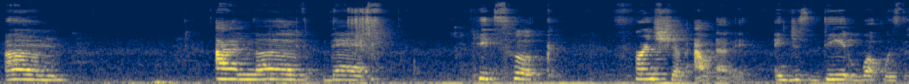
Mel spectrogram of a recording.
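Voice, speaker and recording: A woman's voice: fairly high pitch, drawn-out words, pauses often, slight background noise. Chatty woman recapping a TV show. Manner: animated, laughs often, slangy. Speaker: co-host. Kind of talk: casual TV recap chat. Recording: echoey room.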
